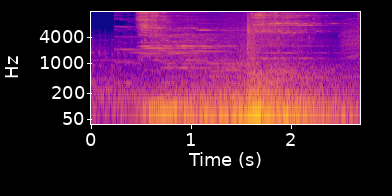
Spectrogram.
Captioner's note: digital chimes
